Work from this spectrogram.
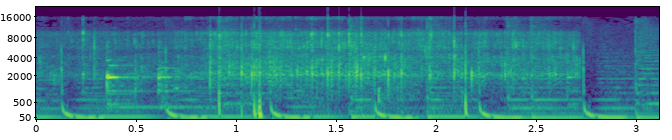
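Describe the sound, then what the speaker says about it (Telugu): Garlic, dried red chilies, curry leaves and onions sizzle and fry in hot oil, with repeated stirring scrapes at a steady rhythm, close and loud with no talk. "లాస్ట్లో ఉల్లిపాయలు వేసుకొని లైట్గా ఫ్రై చేసుకోండి"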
